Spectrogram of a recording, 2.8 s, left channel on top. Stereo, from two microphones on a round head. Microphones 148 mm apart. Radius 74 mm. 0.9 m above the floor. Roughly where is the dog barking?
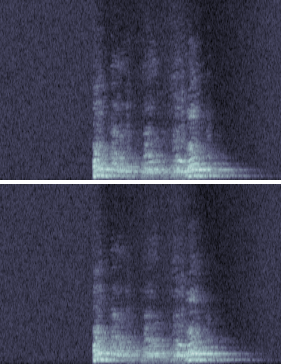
Centre.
